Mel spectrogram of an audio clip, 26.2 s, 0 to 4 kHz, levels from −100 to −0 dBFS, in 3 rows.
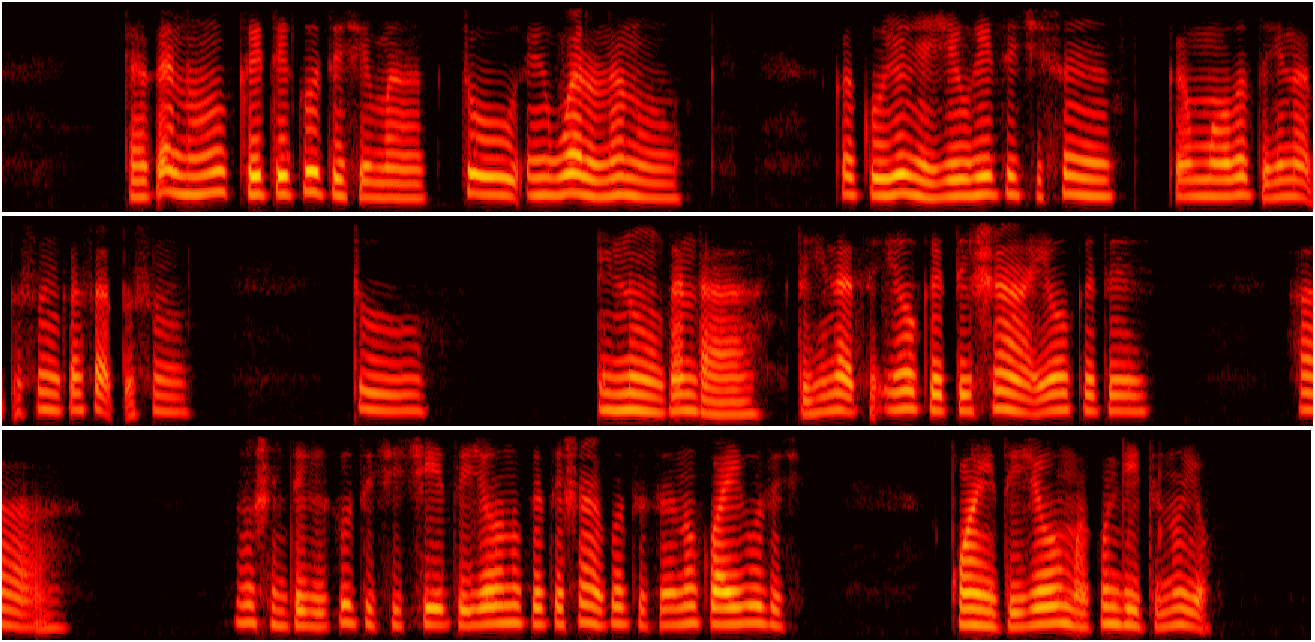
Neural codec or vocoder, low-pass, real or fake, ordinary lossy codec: none; 3.6 kHz; real; AAC, 32 kbps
